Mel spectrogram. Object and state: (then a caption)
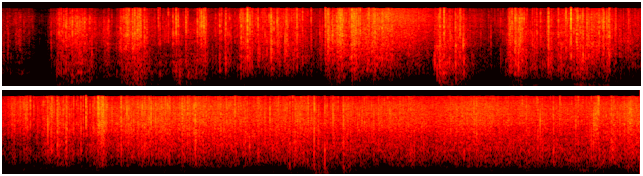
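Tissue paper sheet. A large, thin white tissue paper sheet on a fabric tablecloth has one edge folded over, then flat hands with long red nails smooth and rub across it. The result is a steady, bright crinkling and rustling with soft swishes and brief crisp bursts, and almost nothing in the low end.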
